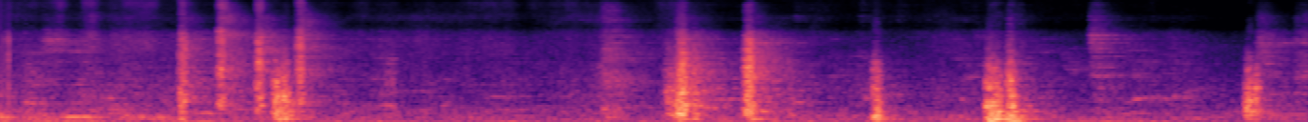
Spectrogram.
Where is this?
in a restaurant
